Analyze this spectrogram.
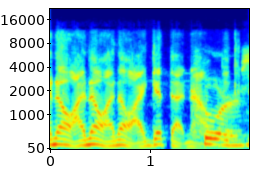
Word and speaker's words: Coors: Coors. It's like core. It's like you work the core of your body out.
